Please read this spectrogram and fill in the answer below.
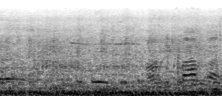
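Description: Busy street-market ambience: nearby people's voices chattering over a steady low rumble.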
